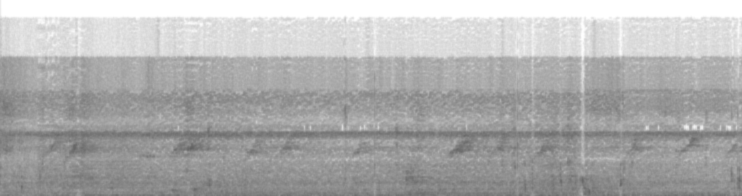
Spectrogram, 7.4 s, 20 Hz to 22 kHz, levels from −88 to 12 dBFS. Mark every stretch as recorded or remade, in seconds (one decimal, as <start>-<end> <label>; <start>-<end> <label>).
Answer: 0.0-0.8 recorded; 0.8-1.4 remade; 1.4-7.4 recorded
